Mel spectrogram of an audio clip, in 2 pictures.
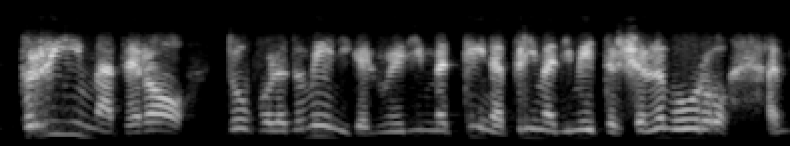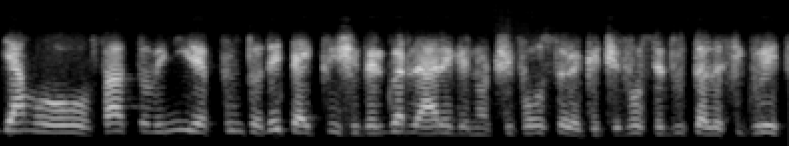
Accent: Sulmona, Abruzzo, Italy; però sono di Sulmona, certo.

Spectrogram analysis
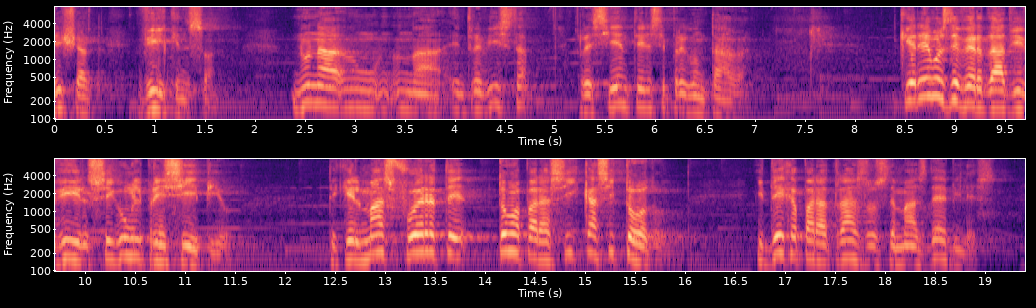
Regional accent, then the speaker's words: Brazil; Spanish is a second language; especialmente en mi país, porque no hay que olvidar que 62% de la población brasileña es afrodescendiente.

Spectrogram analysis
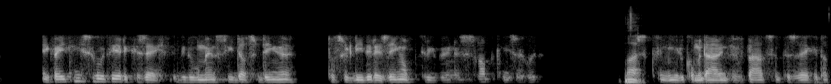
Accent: Tiel, Gelderland, Netherlands; Ik kom zelf uit Tiel, dus op zich nog een stukje bij Den Bosch vandaan. Half uurtje rijden ongeveer.

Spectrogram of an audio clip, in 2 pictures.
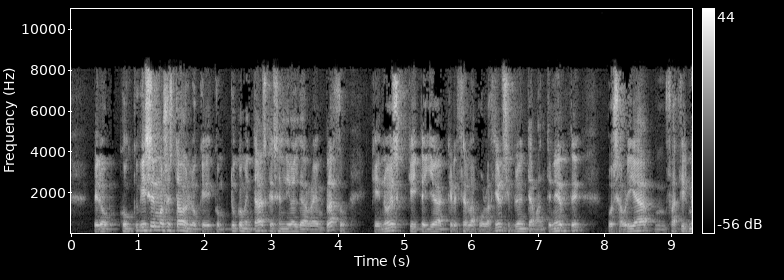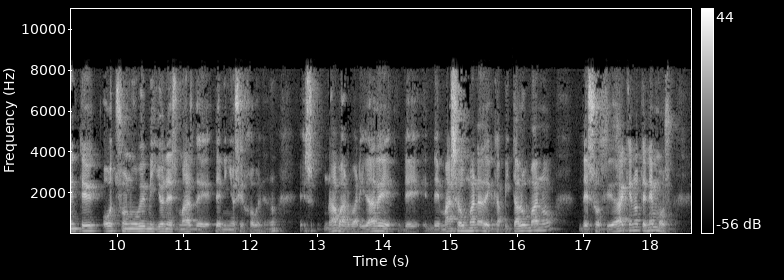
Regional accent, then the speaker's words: Spain; yo me tengo que preocupar sobre todo si soy español de mi país.

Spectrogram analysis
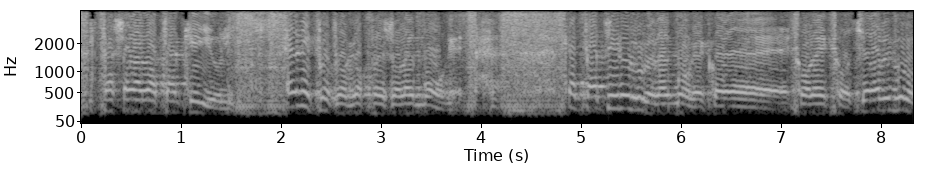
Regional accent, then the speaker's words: Sardinia, Italy; perché noi non siamo sardi, non siamo di fuori, siamo sardi.

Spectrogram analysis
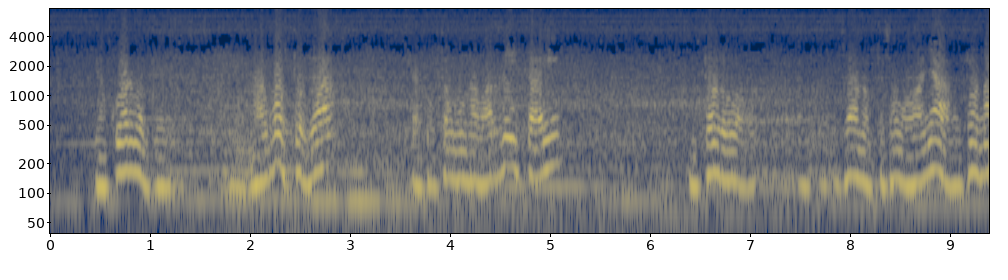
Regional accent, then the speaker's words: Italy; Spanish is a second language; Y yo soy italiano, no voté una sola vez.

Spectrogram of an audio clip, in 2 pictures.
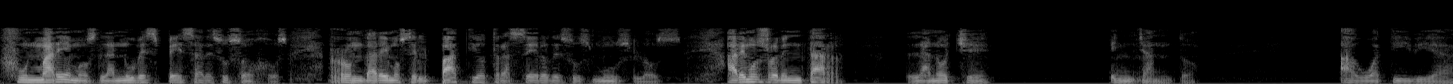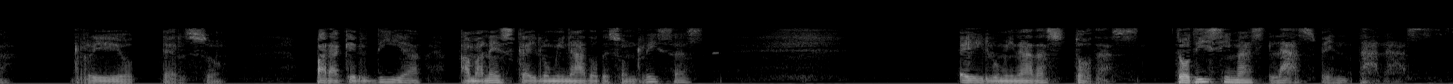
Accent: Mexico; born there; Y yo, en ese sentido, tengo un gran bagaje, nací en México. Si te contara el linaje, si eso existiera, la estirpe de la cual yo vengo, 30% de mi sangre es indígena, 33% es africana, y el resto es una mezcla que va

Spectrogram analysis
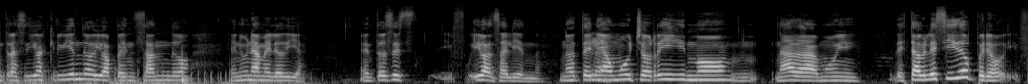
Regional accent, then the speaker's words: City Bell, Buenos Aires Province, Argentina; Iba a un conservatorio ahí en Citibel. Yo soy de Citibel.

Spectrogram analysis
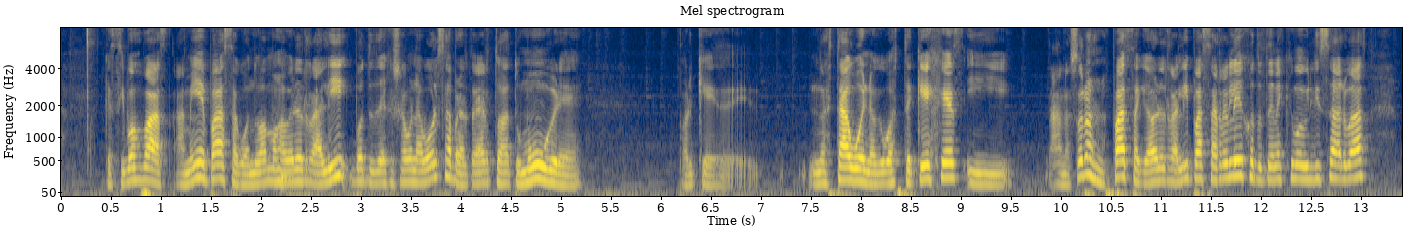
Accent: Córdoba, Argentina; nosotros somos cordobesas

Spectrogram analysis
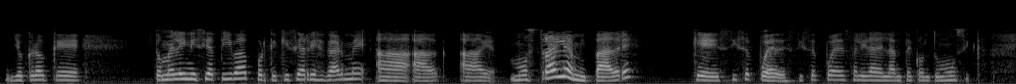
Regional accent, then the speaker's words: Manabí, Ecuador; A partir de los 4 años empecé a cantar, ya en presentaciones oficiales en Manabí, yo soy de Manabí.

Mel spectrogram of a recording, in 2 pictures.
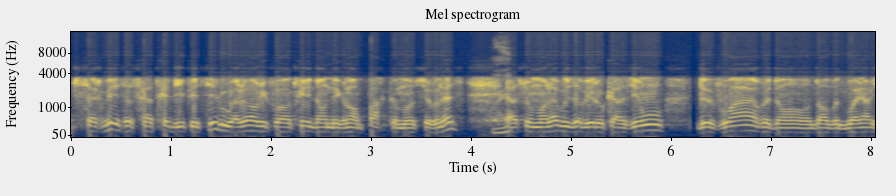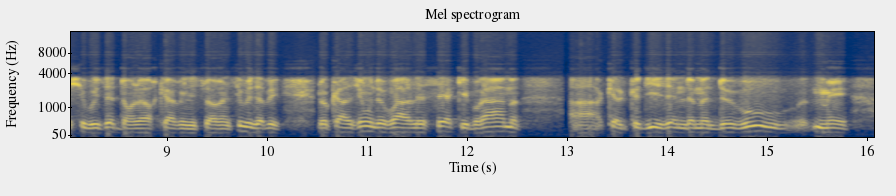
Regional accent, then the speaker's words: Saint-Hubert, Wallonia, Belgium; on est en plein dedans à l'heure actuelle, en tout cas chez nous à Saint-Hubert

